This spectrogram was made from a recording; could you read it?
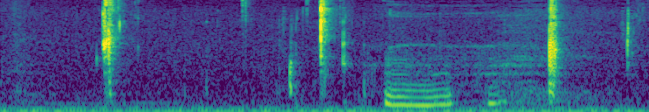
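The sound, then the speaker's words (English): Wet, smacking chewing of spicy fufu eaten with the hands, with three sharp mouth clicks spaced about a second apart and a short hummed voice sound in the middle, over a low steady hum. “I'd probably be in timeout for talking while I'm eating because he's almost like OCD and stuff.”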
